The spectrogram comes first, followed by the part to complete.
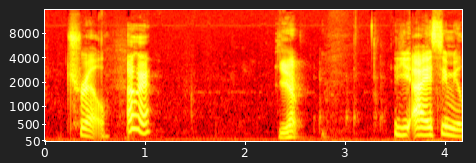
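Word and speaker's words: Trylle: pronounce it true true so I used to I used to just say like in my head Tyle but Trill okay yep I assume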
